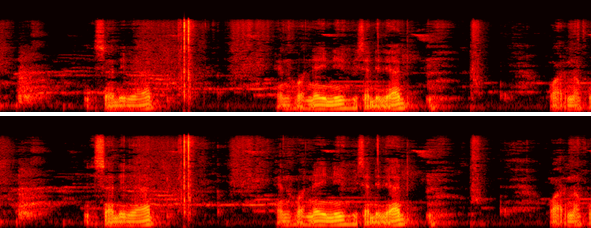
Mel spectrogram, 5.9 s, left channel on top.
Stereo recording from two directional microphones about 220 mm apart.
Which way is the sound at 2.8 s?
10° right (ahead or behind).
